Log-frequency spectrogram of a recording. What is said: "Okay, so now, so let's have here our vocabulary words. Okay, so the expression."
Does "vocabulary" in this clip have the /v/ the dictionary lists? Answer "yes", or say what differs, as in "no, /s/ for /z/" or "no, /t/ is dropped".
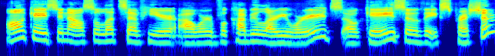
yes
